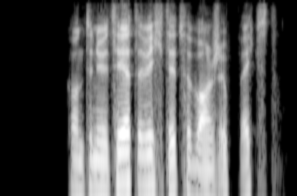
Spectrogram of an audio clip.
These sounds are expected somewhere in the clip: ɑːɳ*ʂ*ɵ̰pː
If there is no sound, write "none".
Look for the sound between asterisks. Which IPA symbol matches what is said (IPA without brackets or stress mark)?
ʂ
